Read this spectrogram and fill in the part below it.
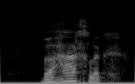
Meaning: pleasant, agreeable, comfortable
- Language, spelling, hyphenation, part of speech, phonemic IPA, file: Dutch, behaaglijk, be‧haag‧lijk, adjective, /bəˈɦaːx.lək/, Nl-behaaglijk.ogg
